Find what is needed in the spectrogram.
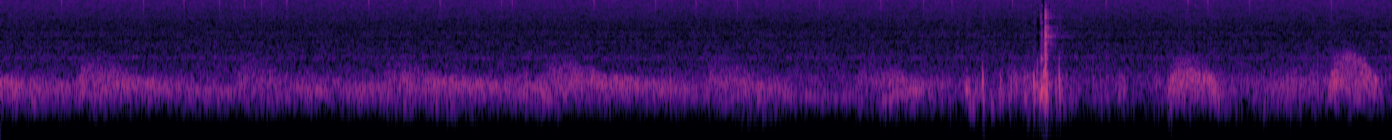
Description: This is what I hear on my fetal doppler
